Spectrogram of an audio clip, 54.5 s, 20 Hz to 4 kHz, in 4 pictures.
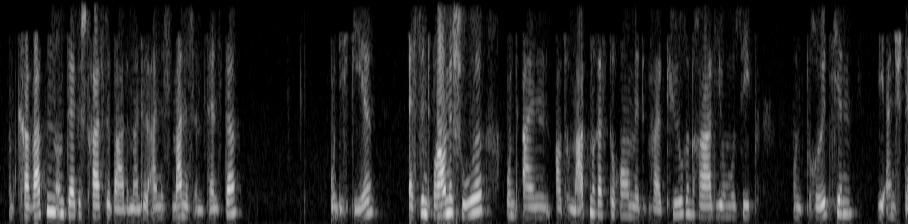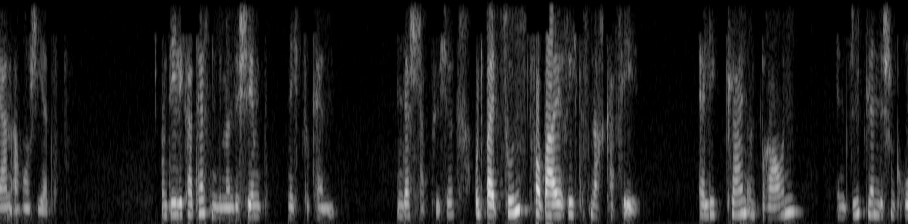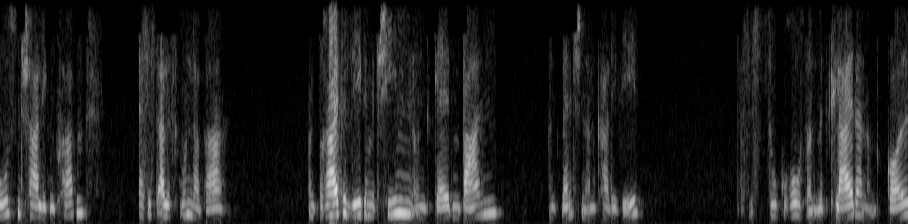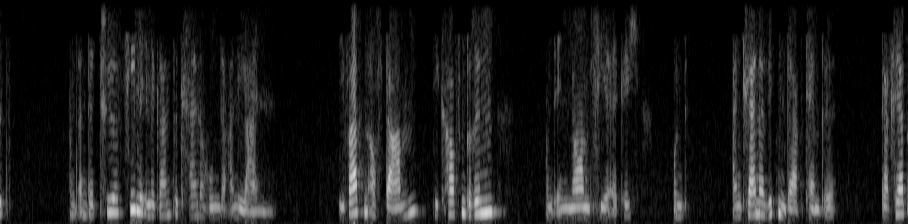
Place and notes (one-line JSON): {"title": "Riesen U - Irmgard Keun: Das Kunstseidene Mädchen (1932) 02.12.2007 19:12:31", "latitude": "52.50", "longitude": "13.34", "altitude": "38", "timezone": "GMT+1"}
